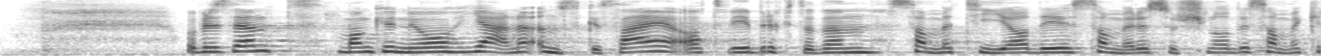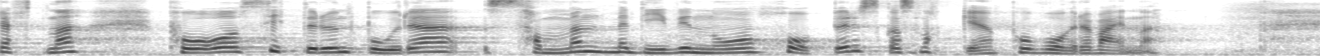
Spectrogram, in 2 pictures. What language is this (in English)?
Norwegian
